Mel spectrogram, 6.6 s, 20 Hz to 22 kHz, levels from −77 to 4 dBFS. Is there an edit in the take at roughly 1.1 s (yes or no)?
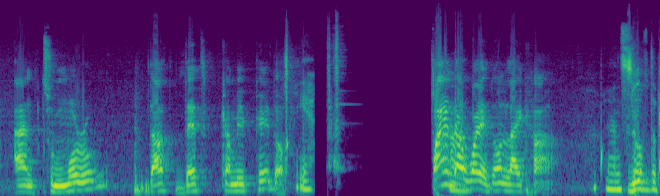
no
